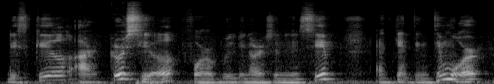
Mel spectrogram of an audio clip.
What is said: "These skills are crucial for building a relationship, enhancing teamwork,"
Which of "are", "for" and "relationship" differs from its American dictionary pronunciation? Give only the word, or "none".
relationship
